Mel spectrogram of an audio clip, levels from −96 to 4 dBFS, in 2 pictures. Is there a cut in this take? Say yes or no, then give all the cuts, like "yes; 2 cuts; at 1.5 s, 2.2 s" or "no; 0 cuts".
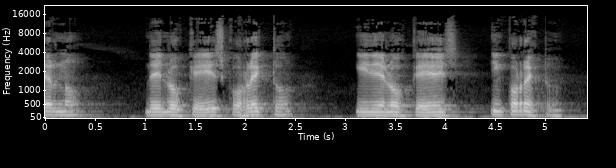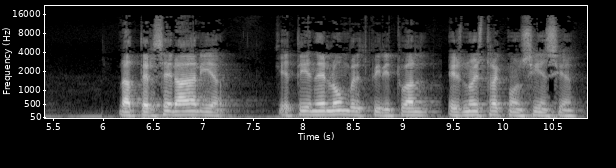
yes; 2 cuts; at 6.0 s, 9.4 s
